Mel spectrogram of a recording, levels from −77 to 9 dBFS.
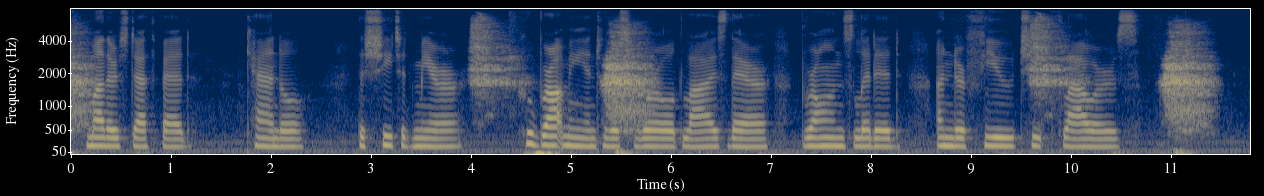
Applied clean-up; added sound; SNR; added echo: none; Breathing; 7 dB; none.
